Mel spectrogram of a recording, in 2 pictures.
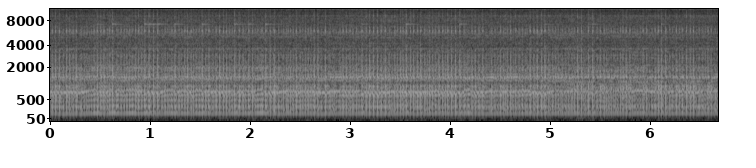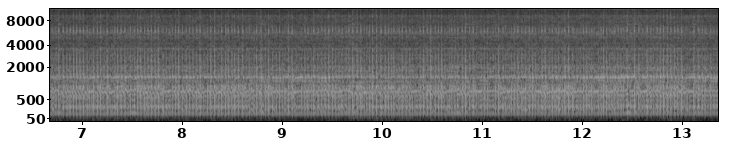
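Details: HPI Savage 21 nitro RC truck revived after being drowned in water, throttle held open: high buzzy two-stroke scream held steady, smooth and even with no misses; running well.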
